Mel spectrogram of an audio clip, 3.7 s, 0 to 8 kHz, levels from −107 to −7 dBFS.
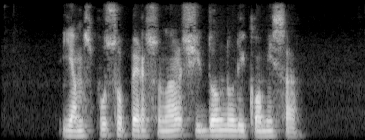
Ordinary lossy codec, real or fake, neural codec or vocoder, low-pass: Opus, 64 kbps; real; none; 7.2 kHz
